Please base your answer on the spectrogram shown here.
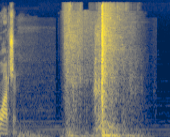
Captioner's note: swoosh, Thud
